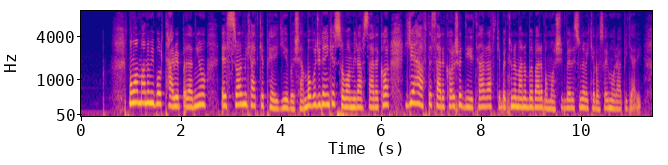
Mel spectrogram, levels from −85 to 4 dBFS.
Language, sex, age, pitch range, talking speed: Persian, female, 20-39, 180-240 Hz, 175 wpm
